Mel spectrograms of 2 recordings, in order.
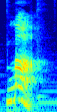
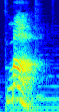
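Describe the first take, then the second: First: The pitch falls sharply from high to low. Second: The pitch falls sharply from high to low.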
